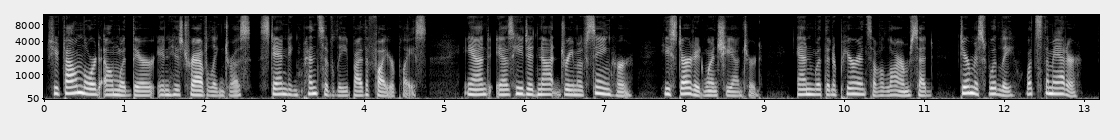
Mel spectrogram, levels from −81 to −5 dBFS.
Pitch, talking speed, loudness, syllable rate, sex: 195 Hz, 185 wpm, -18 LUFS, 5.3 syllables/s, female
